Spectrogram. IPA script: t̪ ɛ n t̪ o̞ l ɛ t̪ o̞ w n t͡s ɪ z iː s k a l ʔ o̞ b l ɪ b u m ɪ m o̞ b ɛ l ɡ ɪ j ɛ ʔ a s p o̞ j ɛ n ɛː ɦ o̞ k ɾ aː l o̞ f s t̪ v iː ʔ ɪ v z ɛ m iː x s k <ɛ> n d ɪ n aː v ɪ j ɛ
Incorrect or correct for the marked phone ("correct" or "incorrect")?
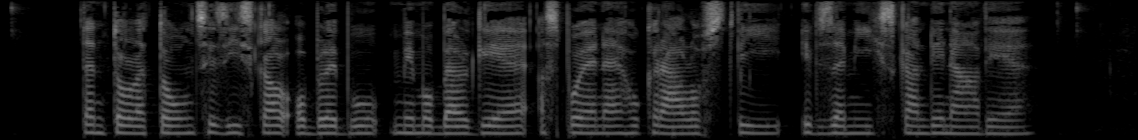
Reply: incorrect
